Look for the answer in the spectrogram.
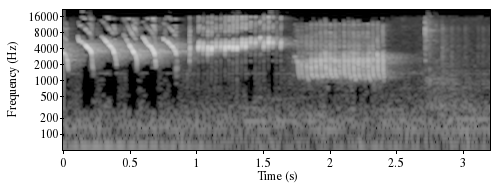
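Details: Timbrado canary singing a quick series of descending whistled notes, then a high steady trill and a lower rolling buzzy phrase, ending in a faint short note.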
